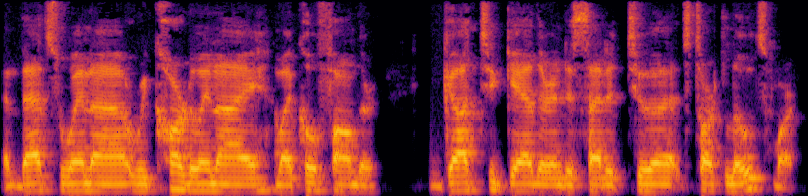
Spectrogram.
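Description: A man from Brazil with a Brazilian accent, speaking as an interview guest in a measured way, often adding "uh" and "right?". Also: on the low side, fairly even intonation, rough recording. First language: Portuguese. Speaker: guest, company co-founder. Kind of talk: conversational interview.

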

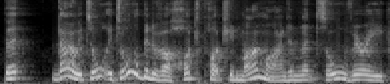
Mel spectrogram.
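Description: A man's voice: sits high, animated, brisk, a little mellow. A man co-hosting a podcast in a casual fan discussion, rambling and thinking aloud. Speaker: podcast co-host.

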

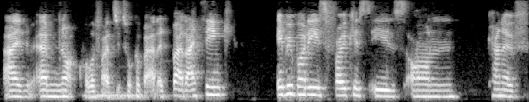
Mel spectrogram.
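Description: A woman's voice: fairly low pitch, moderate pace. A middle-aged woman with a South African accent, chatting earnestly and a little hesitantly as a podcast guest. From Zimbabwe and South Africa. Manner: earnest, hesitant, self-deprecating, laughs softly. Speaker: cleaning company cofounder, guest. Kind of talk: casual interview chat.

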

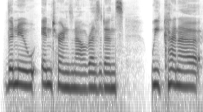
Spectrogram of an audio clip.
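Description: A woman who grew up speaking French, yet talks with no accent at all, answering questions in a friendly, modest way with plenty of fillers. Her voice sits at a middling pitch and sounds dry and close. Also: little pitch movement, a little slow, a bit bright, clear, resonant tone, no room sound. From France. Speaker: actress guest. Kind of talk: casual interview. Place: radio studio.

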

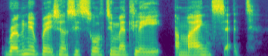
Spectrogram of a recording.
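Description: A woman's voice: fairly low pitch, flat delivery, fast talker, no room sound, studio quality. A woman from Mexico with a Mexican accent, a native Spanish speaker, telling her career story as a podcast guest in an earnest, reflective way. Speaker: guest, revenue operations director. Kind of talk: interview conversation.

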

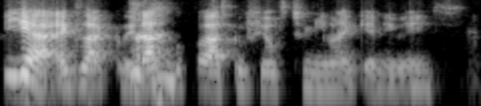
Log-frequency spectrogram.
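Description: Bright-voiced young Austrian woman chatting. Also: mid-range voice, a little fast, creaky, breathy edge, poor audio. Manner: chatty, laughs often, thinks aloud with ums. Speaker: podcast guest, travel blogger. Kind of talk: casual interview chat.

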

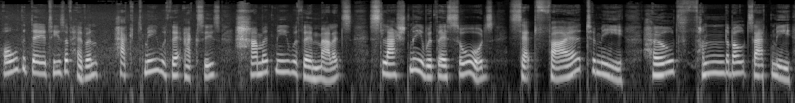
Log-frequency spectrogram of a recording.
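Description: A narrator voicing a boastful, fearless male monkey king in a storybook reading, loud and mocking. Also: medium pitch, slow pace, hardly any pauses, pitched above the performer's own voice.

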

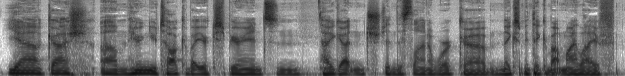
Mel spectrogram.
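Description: A man's voice: low voice, fairly even intonation, a little fast, no room sound. A man hosting an interview in a reflective, conversational style, affirming and encouraging as he asks questions. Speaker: interviewer, podcast host.

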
